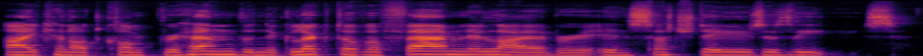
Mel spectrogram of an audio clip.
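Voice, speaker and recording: A woman voicing a proud, grave young gentleman with formal, measured speech in a period novel. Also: low-pitched, fairly even intonation. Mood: reserved, superior. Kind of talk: dramatized period novel audiobook.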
